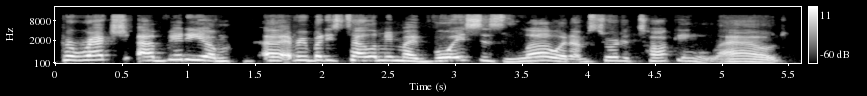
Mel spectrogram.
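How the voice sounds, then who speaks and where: A woman judge presiding over a bond hearing from a courtroom microphone, speaking in a brisk, procedural way. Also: a little high, darkish tone, no echo.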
